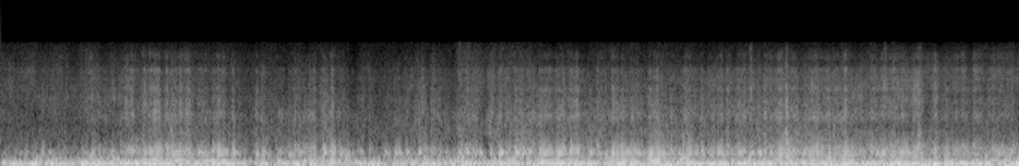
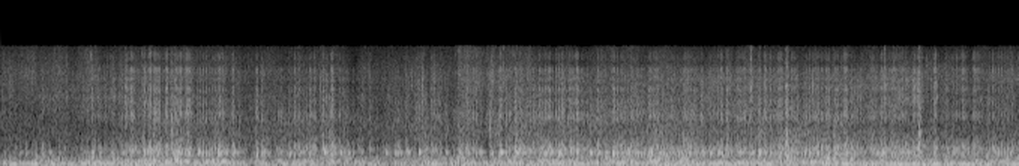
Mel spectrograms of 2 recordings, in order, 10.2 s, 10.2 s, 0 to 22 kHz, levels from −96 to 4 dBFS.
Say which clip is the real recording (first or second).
second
